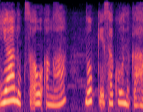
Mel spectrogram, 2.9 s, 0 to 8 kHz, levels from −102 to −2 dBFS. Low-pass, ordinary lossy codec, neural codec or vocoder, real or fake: 7.2 kHz; none; codec, 44.1 kHz, 7.8 kbps, Pupu-Codec; fake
